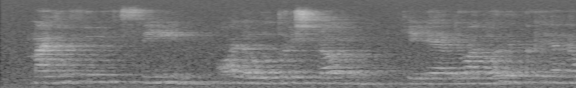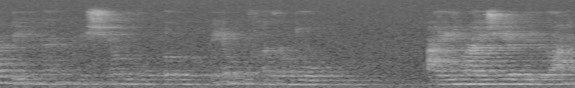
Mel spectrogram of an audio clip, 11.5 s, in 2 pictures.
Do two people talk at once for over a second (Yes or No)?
No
